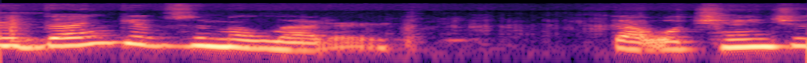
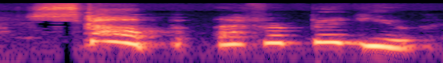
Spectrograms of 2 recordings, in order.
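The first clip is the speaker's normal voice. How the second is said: high, panicked cry of protest; panicked yell; 8 semitones higher than usual. A narrator's reading. Uncle Vernon stops Hagrid telling Harry, panicked high yell. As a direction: shriek it out to stop them in a panic. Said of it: "yelled Uncle Vernon in panic".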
